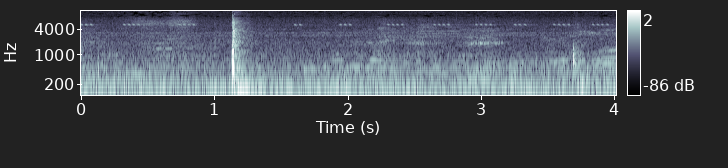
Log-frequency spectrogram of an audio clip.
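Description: A single sharp knock about a second in, over a low steady background hum, with a faint high-pitched chirp repeating in short pulses.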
